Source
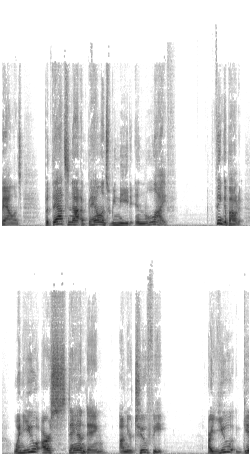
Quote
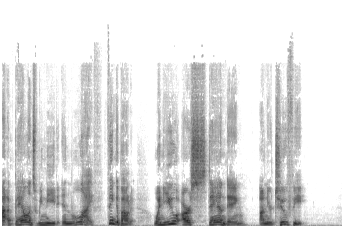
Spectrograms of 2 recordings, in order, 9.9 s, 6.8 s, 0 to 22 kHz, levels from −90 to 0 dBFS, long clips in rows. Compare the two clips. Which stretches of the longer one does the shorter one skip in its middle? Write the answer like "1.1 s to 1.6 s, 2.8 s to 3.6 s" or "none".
3.5 s to 4.2 s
